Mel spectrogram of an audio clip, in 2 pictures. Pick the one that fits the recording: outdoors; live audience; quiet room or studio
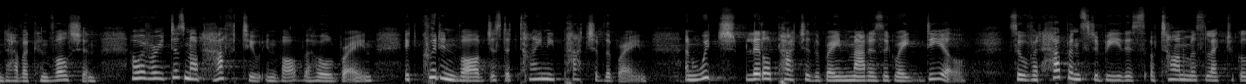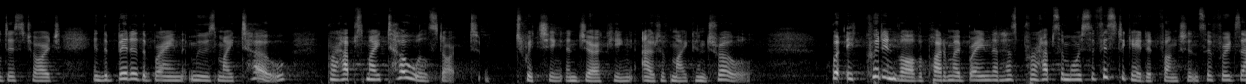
live audience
